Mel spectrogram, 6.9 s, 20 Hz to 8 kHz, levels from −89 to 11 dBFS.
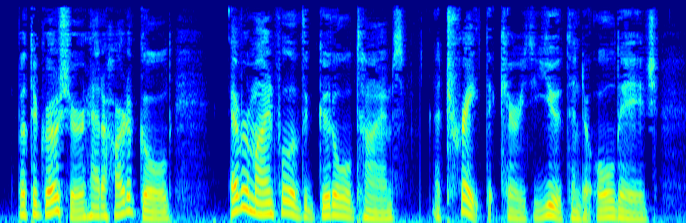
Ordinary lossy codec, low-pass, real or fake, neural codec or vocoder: MP3, 32 kbps; 7.2 kHz; real; none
